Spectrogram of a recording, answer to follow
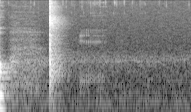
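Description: A single sharp finger snap about half a second in.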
